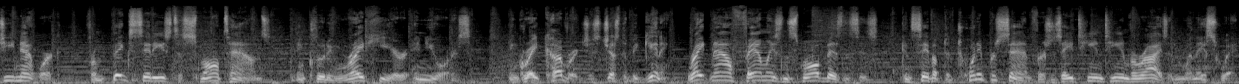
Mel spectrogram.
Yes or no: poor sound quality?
no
